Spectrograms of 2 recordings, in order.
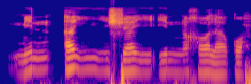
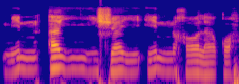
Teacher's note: Nun sukun bertemu dengan hamzah. Izhar, suara nun sukun dibaca dengan jelas.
